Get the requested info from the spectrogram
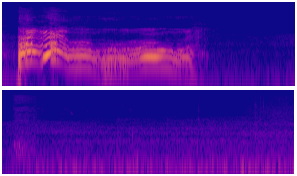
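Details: Husky vying with a Malamute over a treat lets out a long warbling, rising and falling vocal bark lasting two seconds, followed by quiet room noise.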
